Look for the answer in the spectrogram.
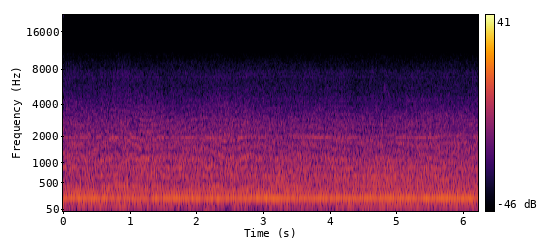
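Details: Echo PB650 two-stroke backpack blower, barn find unused about 5+ years, running on fresh gas while clearing a roof and gutters: steady, high, unwavering drone at even speed throughout, no surging; healthy running under load.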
